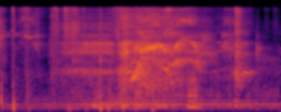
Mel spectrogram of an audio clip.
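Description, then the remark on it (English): A single sneeze, fairly quiet and breathy, with a brief rising squeaky inhale leading into a short burst of air, and no talking. “Gesundheit.”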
